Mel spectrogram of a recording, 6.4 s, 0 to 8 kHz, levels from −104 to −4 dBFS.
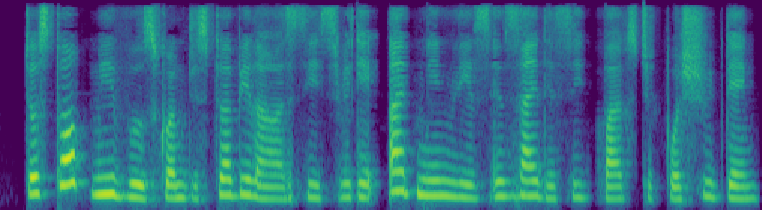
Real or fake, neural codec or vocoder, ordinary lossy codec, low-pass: fake; codec, 16 kHz, 0.5 kbps, FunCodec, trained on LibriTTS, 25 frames a second; AAC, 32 kbps; 7.2 kHz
